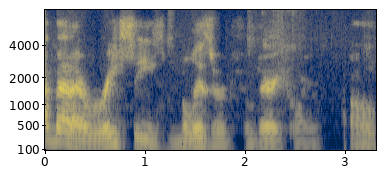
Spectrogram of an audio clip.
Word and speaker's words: Reese's: It's not Reese's. You gotta pronounce it like you know. It's Reese's.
